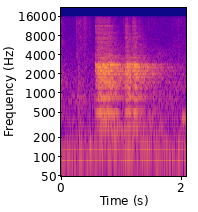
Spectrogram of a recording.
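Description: A vehicle horn honks, a steady tone starting about half a second in and lasting a little over a second, loudest near its start.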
